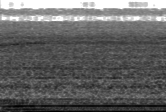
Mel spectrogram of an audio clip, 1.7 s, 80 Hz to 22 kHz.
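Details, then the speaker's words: 2015 Doosan DNM 750 vertical machining center (Fanuc i-Series control, about 500 cutting hours), spindle stepping from about 3,000 to 5,000 rpm: smooth, steady hum with a clean tone, no grinding or rattle. Healthy. "Currently running about 3,000 RPMs right now. 4,000 RPMs. 45. 5,000."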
